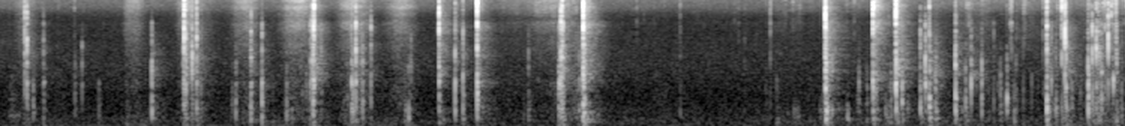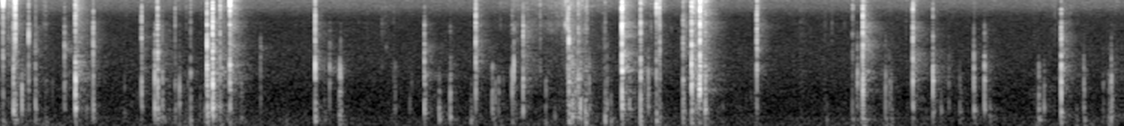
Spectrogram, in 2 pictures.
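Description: Fingertips rub and crinkle the film of a full, white soft plastic wet wipes package. Dense, crisp crackles come in irregular bursts, with a short quiet pause around the four-to-five-second mark. The sound is bright with almost no low end and no lingering ring.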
